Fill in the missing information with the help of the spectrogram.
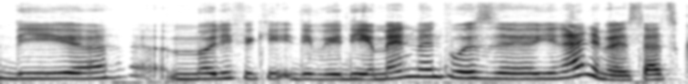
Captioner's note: speaking French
